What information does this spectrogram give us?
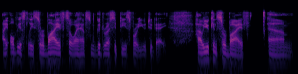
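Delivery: ordinary talk, nothing marked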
